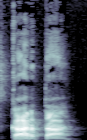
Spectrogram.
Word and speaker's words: карта: Card is карта, we have the I at the end, карта.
